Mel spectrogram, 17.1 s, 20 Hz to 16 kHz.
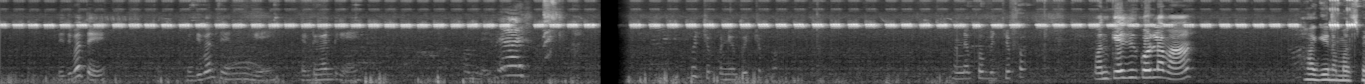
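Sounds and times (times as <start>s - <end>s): insect chirping: 0.0s - 17.0s.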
